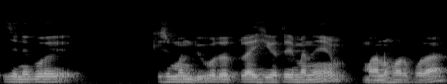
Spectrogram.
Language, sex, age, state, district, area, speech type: Assamese, male, 30-45, Assam, Goalpara, urban, spontaneous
